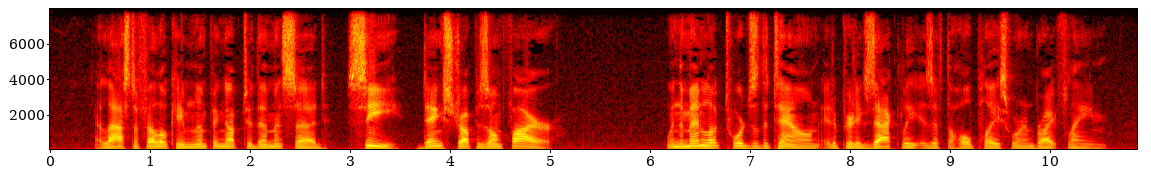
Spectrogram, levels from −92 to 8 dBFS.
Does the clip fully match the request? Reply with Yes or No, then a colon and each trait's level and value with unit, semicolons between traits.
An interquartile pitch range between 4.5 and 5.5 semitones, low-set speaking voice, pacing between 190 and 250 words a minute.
No: average, 3.5 semitones; low, 120 Hz; average, 200 wpm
